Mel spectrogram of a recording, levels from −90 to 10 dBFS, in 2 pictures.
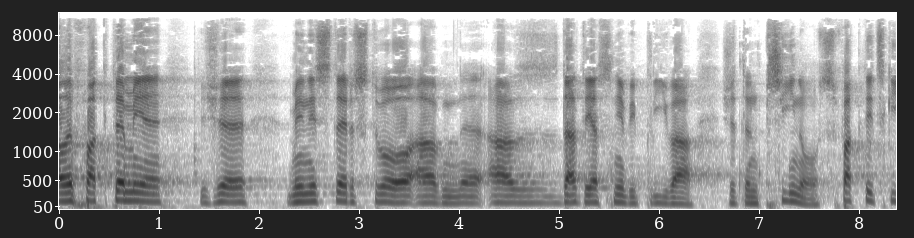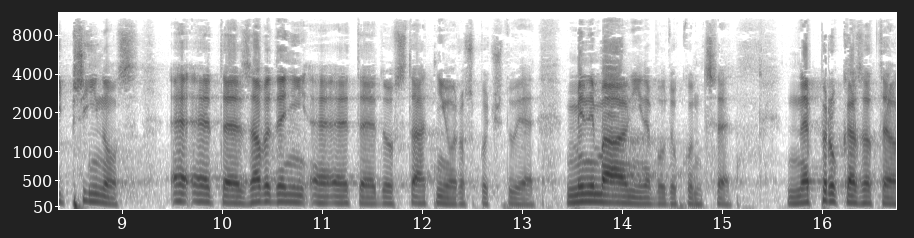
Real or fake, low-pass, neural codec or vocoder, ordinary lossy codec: real; 10.8 kHz; none; MP3, 48 kbps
